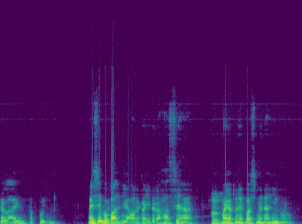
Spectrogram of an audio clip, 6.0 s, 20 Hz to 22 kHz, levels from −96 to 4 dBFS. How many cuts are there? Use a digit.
1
